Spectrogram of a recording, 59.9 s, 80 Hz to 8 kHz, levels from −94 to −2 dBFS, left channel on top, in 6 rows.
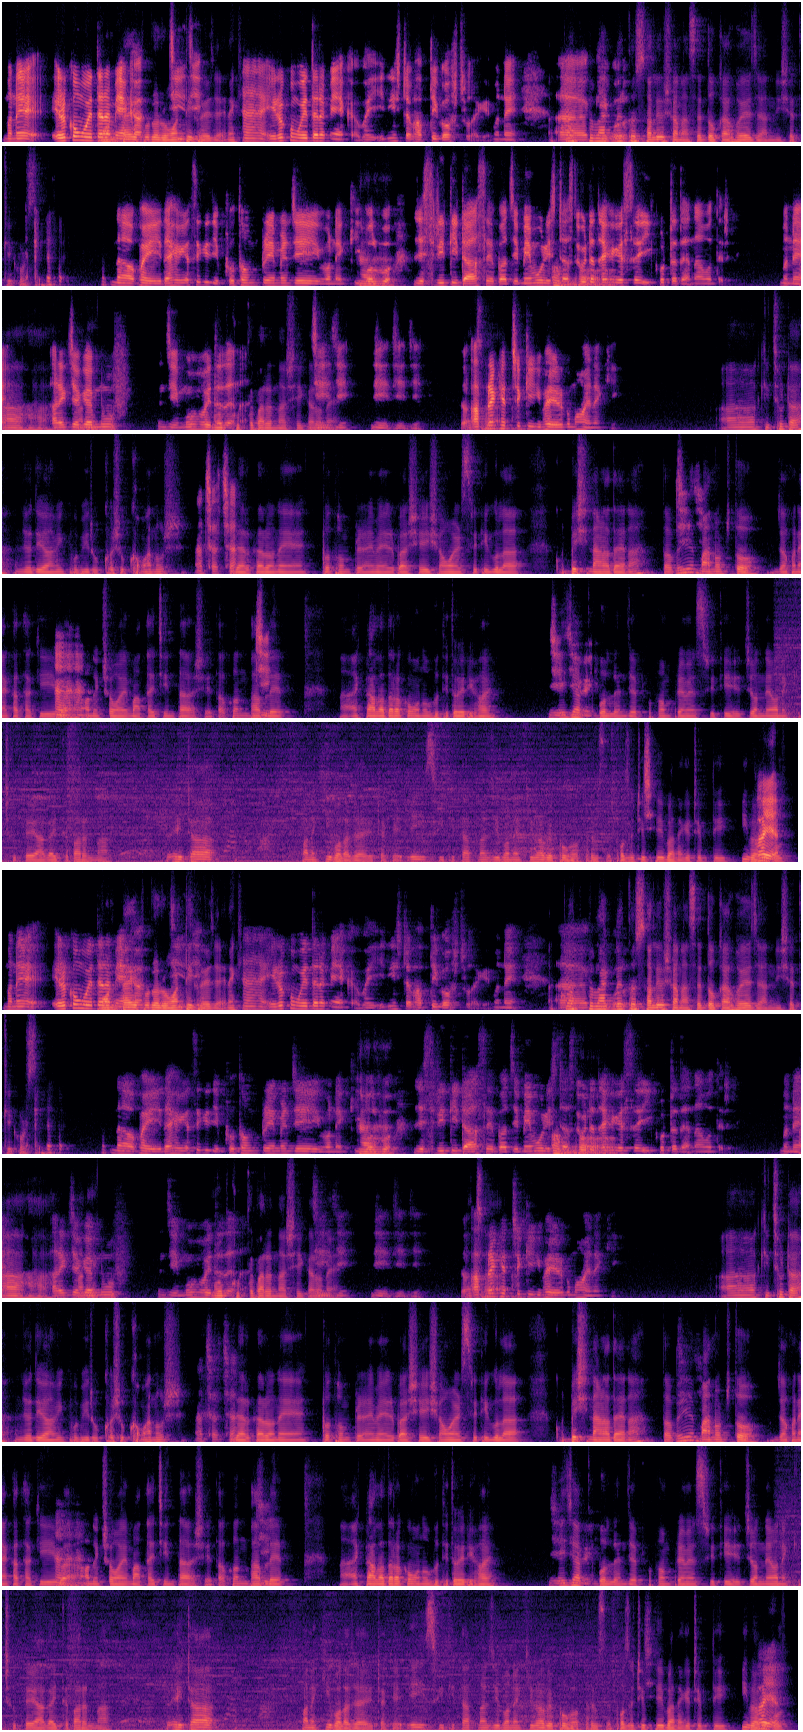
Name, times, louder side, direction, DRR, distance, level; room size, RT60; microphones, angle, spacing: voice 1, 0.0-1.8 2.1-2.5 3.0-7.8 10.5-10.6 11.3-19.0 19.7-20.0 20.6-21.5 21.9-22.9 23.8-24.3 24.6-25.2 25.7-27.5 32.4-32.9 38.4-38.6 40.6-41.0 43.1-43.3 46.8-47.3 58.0-58.1 59.4-59.6, left 6 dB, 70° left, 0.5 m, -34 dB
voice 2, 1.2-2.9 7.0-10.6 14.4-14.9 16.9-17.7 19.9-21.4 22.6-24.2 25.8-26.2 28.9-43.5 43.7-46.1 46.9-51.3 51.6-51.7 52.0-52.6 53.7-59.7, right 1 dB, 15° right, 0.7 m, -36 dB
sound 1, 49.6-57.8, left 1 dB, 35° left, 3.9 m, -49 dB
11.5 x 11.0 x 5.1 m
head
